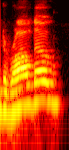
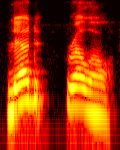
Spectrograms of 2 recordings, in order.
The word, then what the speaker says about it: Nedrelo: Naldo. Nope. Rhymes with hello. Ned Rello.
